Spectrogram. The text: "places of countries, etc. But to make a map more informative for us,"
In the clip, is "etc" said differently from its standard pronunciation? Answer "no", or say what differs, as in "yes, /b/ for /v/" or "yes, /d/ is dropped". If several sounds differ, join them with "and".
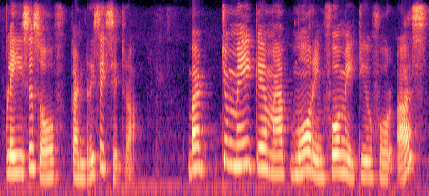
no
